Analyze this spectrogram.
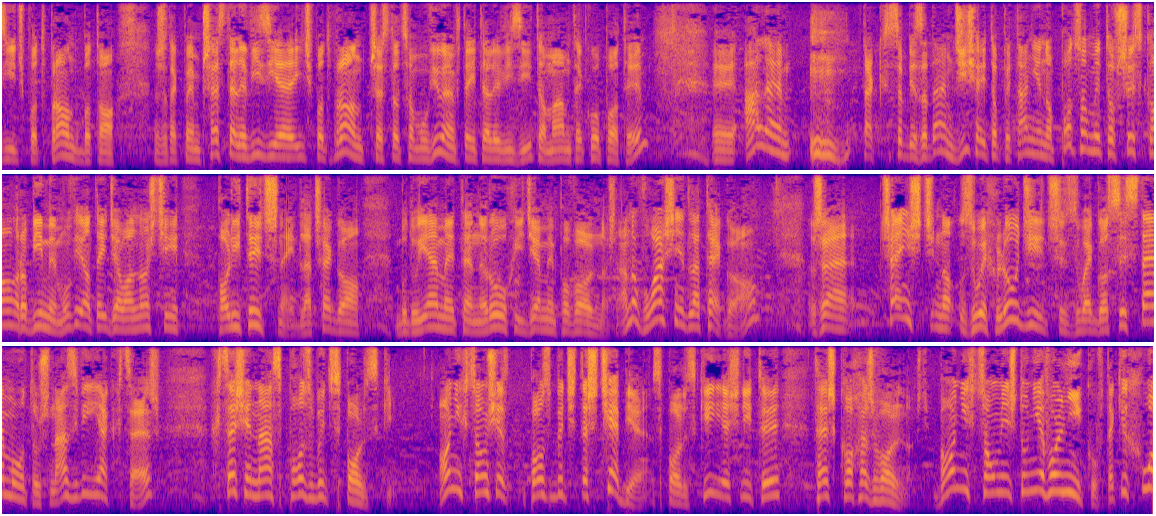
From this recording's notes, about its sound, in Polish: przeprowadzony na Placu Litewskim w Lublinie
